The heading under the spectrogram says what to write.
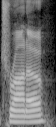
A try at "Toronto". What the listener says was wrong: If you want to sound like you're from there, you don't pronounce any of the T's except for the first one. Turrunno. Toronto.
